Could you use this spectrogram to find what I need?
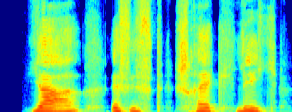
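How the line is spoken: Whining, complaining. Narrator (German): jammerte Cassiopeia weiter

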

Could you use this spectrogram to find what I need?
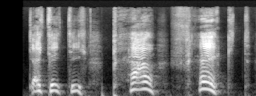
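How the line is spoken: Squeaked. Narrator (German): piepste Pieper

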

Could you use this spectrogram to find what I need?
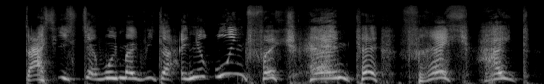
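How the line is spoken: Squeaky. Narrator (German): piepste Pieper

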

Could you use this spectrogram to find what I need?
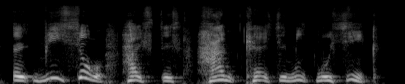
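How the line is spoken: Squeaking. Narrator (German): piepste Pieper

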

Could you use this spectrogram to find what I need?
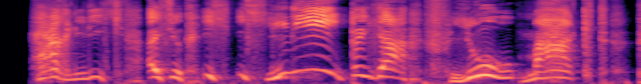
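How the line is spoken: High squeaky voice. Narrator (German): piepste er

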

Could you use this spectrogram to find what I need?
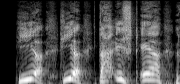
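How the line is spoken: Called out. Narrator (German): rief Lukas

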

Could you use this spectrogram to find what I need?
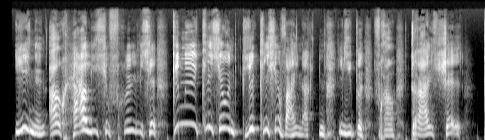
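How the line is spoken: Squeaking. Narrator (German): piepste Pieper

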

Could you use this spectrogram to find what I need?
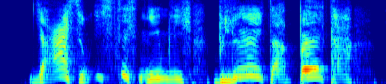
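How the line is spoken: Squeaky voice. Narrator (German): piepste Pieper

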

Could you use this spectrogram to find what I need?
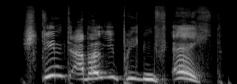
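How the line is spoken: Interrupting squeak. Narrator (German): piepste Pieper dazwischen

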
